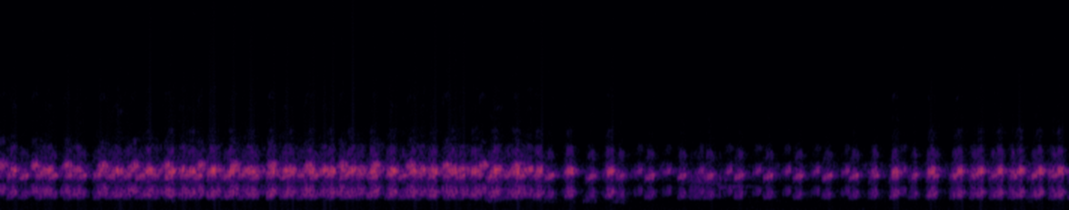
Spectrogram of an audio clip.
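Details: Night chorus of tree frogs at a forest pond, North-East Italy, mid-April: many frogs croaking in rapid overlapping rattles, thick at first, then thinning after about five seconds into a clearer pulsing rhythm of separate calls.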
